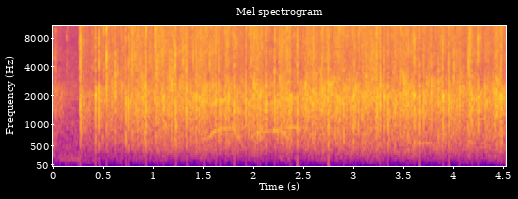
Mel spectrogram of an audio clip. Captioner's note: applause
